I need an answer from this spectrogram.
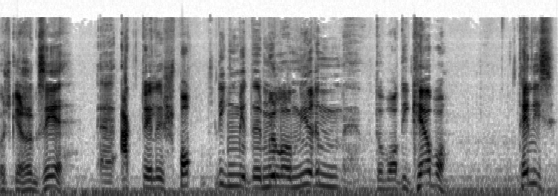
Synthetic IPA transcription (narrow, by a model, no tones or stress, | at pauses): hoʃɡ̥ɛʃoɡəz̥eːə | ʔəʔak̚tuɛləʃpɔʁtlɪŋmɪt̚dəmylɐniːʁən | d̥ovɑːɐdikʰɛɐbɐ | tʰɛnɪs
